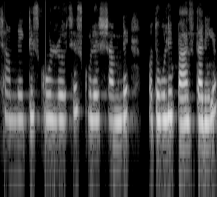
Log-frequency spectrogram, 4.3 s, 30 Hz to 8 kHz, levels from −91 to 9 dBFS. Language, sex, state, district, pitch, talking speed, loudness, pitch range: Bengali, female, West Bengal, Malda, 270 Hz, 140 wpm, -18 LUFS, 265-290 Hz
